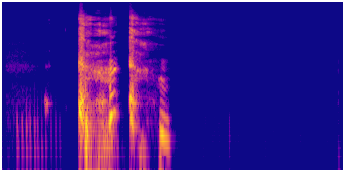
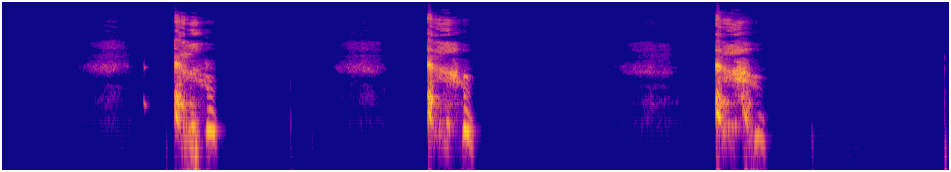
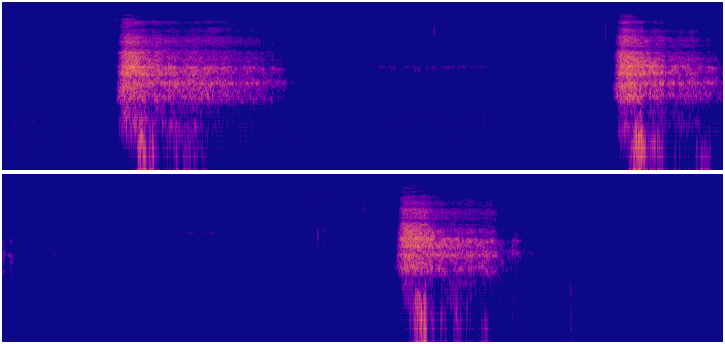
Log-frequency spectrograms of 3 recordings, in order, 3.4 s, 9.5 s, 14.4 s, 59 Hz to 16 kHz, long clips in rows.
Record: {
  "cough_length": "3.4 s",
  "cough_amplitude": 32768,
  "cough_signal_mean_std_ratio": 0.27,
  "three_cough_length": "9.5 s",
  "three_cough_amplitude": 32768,
  "three_cough_signal_mean_std_ratio": 0.26,
  "exhalation_length": "14.4 s",
  "exhalation_amplitude": 9096,
  "exhalation_signal_mean_std_ratio": 0.34,
  "survey_phase": "beta (2021-08-13 to 2022-03-07)",
  "age": "45-64",
  "gender": "Female",
  "wearing_mask": "No",
  "symptom_none": true,
  "smoker_status": "Never smoked",
  "respiratory_condition_asthma": false,
  "respiratory_condition_other": false,
  "recruitment_source": "REACT",
  "submission_delay": "2 days",
  "covid_test_result": "Negative",
  "covid_test_method": "RT-qPCR",
  "influenza_a_test_result": "Negative",
  "influenza_b_test_result": "Negative"
}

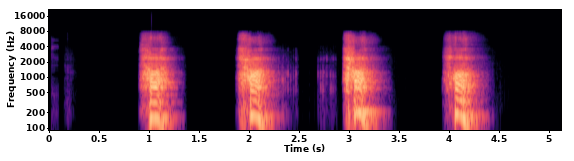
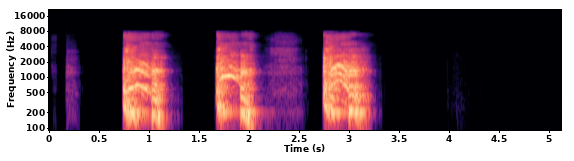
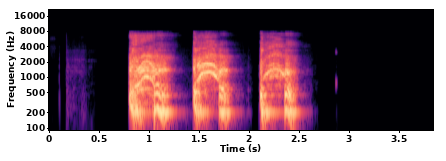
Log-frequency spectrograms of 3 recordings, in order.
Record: {
  "exhalation_length": "5.1 s",
  "exhalation_amplitude": 32768,
  "exhalation_signal_mean_std_ratio": 0.35,
  "three_cough_length": "5.1 s",
  "three_cough_amplitude": 31547,
  "three_cough_signal_mean_std_ratio": 0.41,
  "cough_length": "3.8 s",
  "cough_amplitude": 29151,
  "cough_signal_mean_std_ratio": 0.47,
  "survey_phase": "beta (2021-08-13 to 2022-03-07)",
  "age": "65+",
  "gender": "Male",
  "wearing_mask": "No",
  "symptom_none": true,
  "smoker_status": "Ex-smoker",
  "respiratory_condition_asthma": false,
  "respiratory_condition_other": false,
  "recruitment_source": "REACT",
  "submission_delay": "2 days",
  "covid_test_result": "Negative",
  "covid_test_method": "RT-qPCR",
  "influenza_a_test_result": "Negative",
  "influenza_b_test_result": "Negative"
}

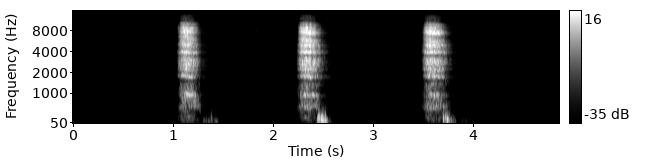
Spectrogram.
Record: {
  "exhalation_length": "4.9 s",
  "exhalation_amplitude": 15264,
  "exhalation_signal_mean_std_ratio": 0.32,
  "survey_phase": "beta (2021-08-13 to 2022-03-07)",
  "age": "18-44",
  "gender": "Male",
  "wearing_mask": "No",
  "symptom_cough_any": true,
  "symptom_runny_or_blocked_nose": true,
  "symptom_sore_throat": true,
  "symptom_onset": "3 days",
  "smoker_status": "Never smoked",
  "respiratory_condition_asthma": false,
  "respiratory_condition_other": false,
  "recruitment_source": "Test and Trace",
  "submission_delay": "1 day",
  "covid_test_result": "Positive",
  "covid_test_method": "ePCR"
}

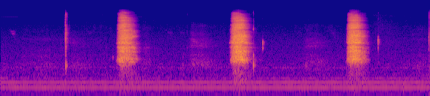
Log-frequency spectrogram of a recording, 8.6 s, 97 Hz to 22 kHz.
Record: {
  "exhalation_length": "8.6 s",
  "exhalation_amplitude": 7836,
  "exhalation_signal_mean_std_ratio": 0.28,
  "survey_phase": "alpha (2021-03-01 to 2021-08-12)",
  "age": "45-64",
  "gender": "Female",
  "wearing_mask": "No",
  "symptom_cough_any": true,
  "symptom_fatigue": true,
  "smoker_status": "Never smoked",
  "respiratory_condition_asthma": false,
  "respiratory_condition_other": false,
  "recruitment_source": "Test and Trace",
  "submission_delay": "2 days",
  "covid_ct_value": 22.9,
  "covid_ct_gene": "ORF1ab gene"
}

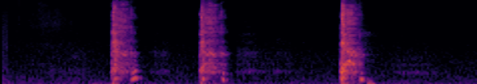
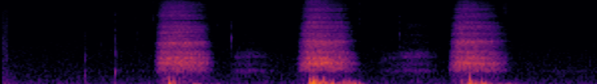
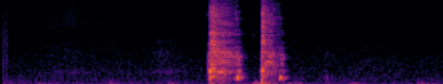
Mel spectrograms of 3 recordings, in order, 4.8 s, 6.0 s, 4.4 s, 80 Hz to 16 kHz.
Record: {
  "three_cough_length": "4.8 s",
  "three_cough_amplitude": 1348,
  "three_cough_signal_mean_std_ratio": 0.35,
  "exhalation_length": "6.0 s",
  "exhalation_amplitude": 1267,
  "exhalation_signal_mean_std_ratio": 0.37,
  "cough_length": "4.4 s",
  "cough_amplitude": 1775,
  "cough_signal_mean_std_ratio": 0.35,
  "survey_phase": "alpha (2021-03-01 to 2021-08-12)",
  "age": "18-44",
  "gender": "Female",
  "wearing_mask": "No",
  "symptom_change_to_sense_of_smell_or_taste": true,
  "symptom_loss_of_taste": true,
  "symptom_onset": "2 days",
  "smoker_status": "Ex-smoker",
  "respiratory_condition_asthma": false,
  "respiratory_condition_other": false,
  "recruitment_source": "Test and Trace",
  "submission_delay": "1 day",
  "covid_test_result": "Positive",
  "covid_test_method": "RT-qPCR",
  "covid_ct_value": 12.8,
  "covid_ct_gene": "ORF1ab gene",
  "covid_ct_mean": 13.3,
  "covid_viral_load": "44000000 copies/ml",
  "covid_viral_load_category": "High viral load (>1M copies/ml)"
}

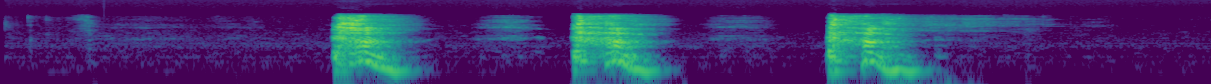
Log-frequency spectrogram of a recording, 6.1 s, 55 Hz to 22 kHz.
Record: {
  "three_cough_length": "6.1 s",
  "three_cough_amplitude": 26682,
  "three_cough_signal_mean_std_ratio": 0.38,
  "survey_phase": "alpha (2021-03-01 to 2021-08-12)",
  "age": "45-64",
  "gender": "Male",
  "wearing_mask": "No",
  "symptom_fatigue": true,
  "smoker_status": "Ex-smoker",
  "respiratory_condition_asthma": false,
  "respiratory_condition_other": false,
  "recruitment_source": "REACT",
  "submission_delay": "2 days",
  "covid_test_result": "Negative",
  "covid_test_method": "RT-qPCR"
}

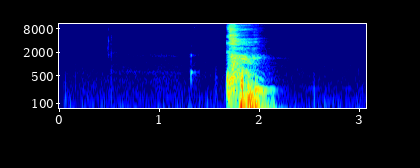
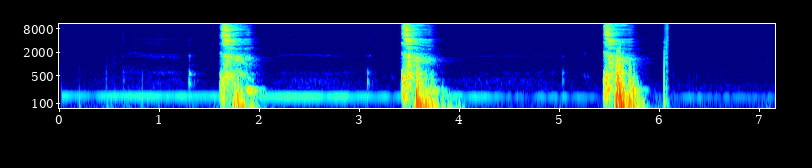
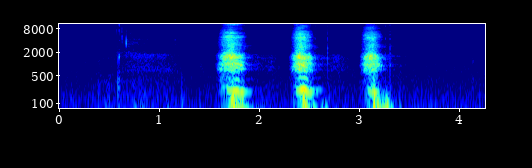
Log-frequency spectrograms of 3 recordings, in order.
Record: {
  "cough_length": "3.1 s",
  "cough_amplitude": 8646,
  "cough_signal_mean_std_ratio": 0.25,
  "three_cough_length": "7.2 s",
  "three_cough_amplitude": 9229,
  "three_cough_signal_mean_std_ratio": 0.29,
  "exhalation_length": "4.3 s",
  "exhalation_amplitude": 1645,
  "exhalation_signal_mean_std_ratio": 0.32,
  "survey_phase": "beta (2021-08-13 to 2022-03-07)",
  "age": "45-64",
  "gender": "Female",
  "wearing_mask": "No",
  "symptom_none": true,
  "smoker_status": "Never smoked",
  "respiratory_condition_asthma": false,
  "respiratory_condition_other": false,
  "recruitment_source": "REACT",
  "submission_delay": "1 day",
  "covid_test_result": "Negative",
  "covid_test_method": "RT-qPCR"
}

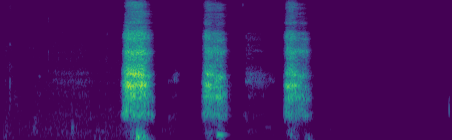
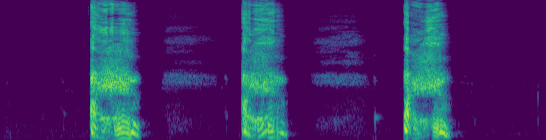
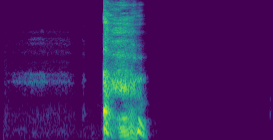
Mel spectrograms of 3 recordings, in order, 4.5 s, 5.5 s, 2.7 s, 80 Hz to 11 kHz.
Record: {
  "exhalation_length": "4.5 s",
  "exhalation_amplitude": 31379,
  "exhalation_signal_mean_std_ratio": 0.27,
  "three_cough_length": "5.5 s",
  "three_cough_amplitude": 32768,
  "three_cough_signal_mean_std_ratio": 0.4,
  "cough_length": "2.7 s",
  "cough_amplitude": 32768,
  "cough_signal_mean_std_ratio": 0.29,
  "survey_phase": "beta (2021-08-13 to 2022-03-07)",
  "age": "45-64",
  "gender": "Female",
  "wearing_mask": "No",
  "symptom_none": true,
  "smoker_status": "Ex-smoker",
  "respiratory_condition_asthma": false,
  "respiratory_condition_other": false,
  "recruitment_source": "REACT",
  "submission_delay": "1 day",
  "covid_test_result": "Negative",
  "covid_test_method": "RT-qPCR",
  "influenza_a_test_result": "Negative",
  "influenza_b_test_result": "Negative"
}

